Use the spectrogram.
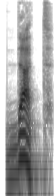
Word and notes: date: francais

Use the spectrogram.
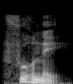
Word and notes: fournée: francais

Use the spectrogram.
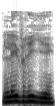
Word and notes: lévrier: francais

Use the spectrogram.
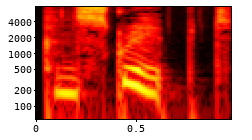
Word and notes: conscript: anglais

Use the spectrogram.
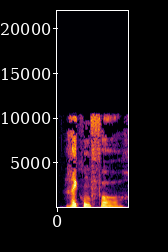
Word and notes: réconfort: francais

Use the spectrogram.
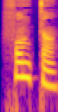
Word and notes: fond de teint: francais

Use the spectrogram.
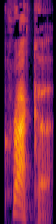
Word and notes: cracker: anglais

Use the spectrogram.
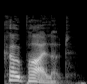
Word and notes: copilot: anglais

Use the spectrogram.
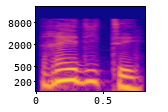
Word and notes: rééditer: francais

